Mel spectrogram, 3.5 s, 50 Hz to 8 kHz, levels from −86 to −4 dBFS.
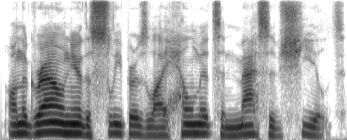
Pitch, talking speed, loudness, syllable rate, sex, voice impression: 135 Hz, 190 wpm, -17 LUFS, 4.5 syllables/s, male, masculine, adult-like, slightly middle-aged, slightly thick, slightly tensed, slightly powerful, slightly dark, slightly hard, slightly clear, slightly fluent, slightly cool, slightly intellectual, slightly sincere, calm, slightly mature, slightly friendly, slightly reassuring, slightly wild, slightly sweet, kind, slightly modest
